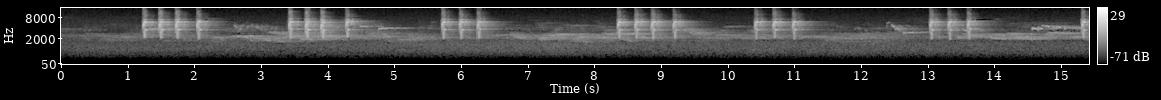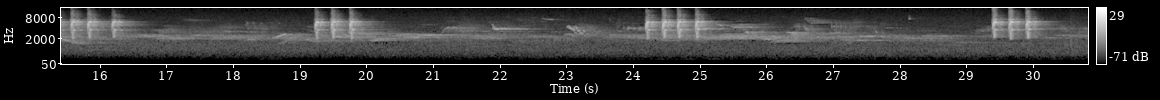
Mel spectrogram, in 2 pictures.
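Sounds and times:
other birds chirping: 1.1 - 30.8
common blackbird chink calls: 1.2 - 2.3, 3.4 - 4.6, 5.7 - 6.6, 8.3 - 9.5, 10.4 - 11.3, 13.0 - 13.9, 15.3 - 16.5, 19.2 - 20.1, 24.2 - 25.3, 29.4 - 30.8.

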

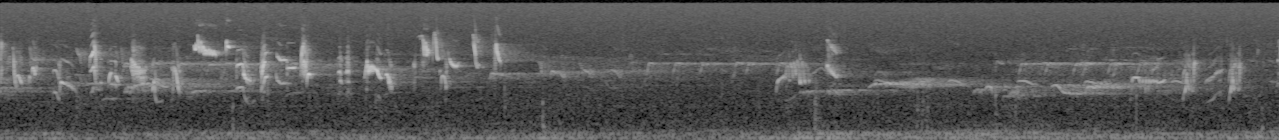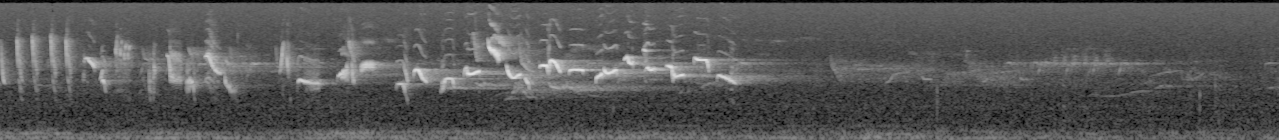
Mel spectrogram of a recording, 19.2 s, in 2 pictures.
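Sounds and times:
Eurasian blackcap song: 0.0 - 5.0, 8.4 - 15.4.

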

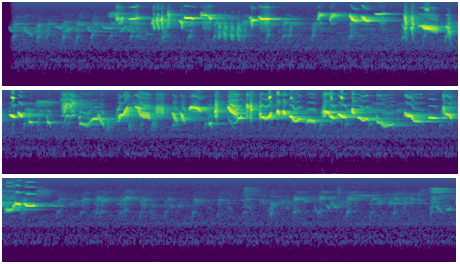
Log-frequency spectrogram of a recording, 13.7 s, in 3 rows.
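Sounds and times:
faint constant hum: 0.1 - 13.6
Eurasian blackcap warbling: 3.6 - 9.5.

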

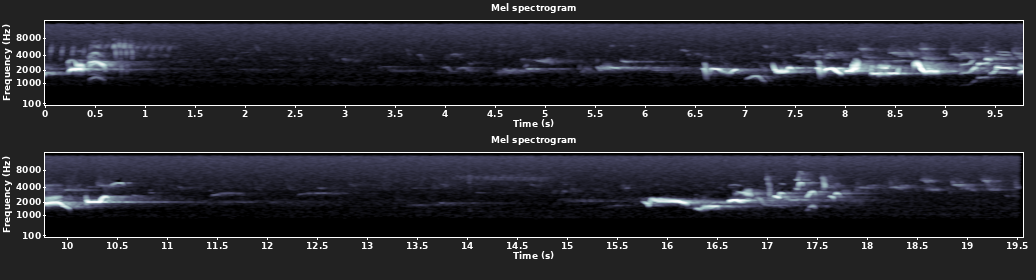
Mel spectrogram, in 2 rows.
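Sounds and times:
common blackbird singing: 0.0 - 1.4, 3.0 - 12.8, 15.0 - 19.5.

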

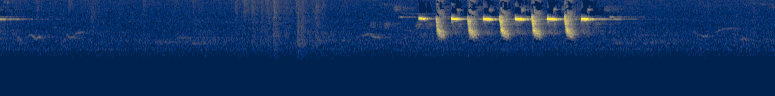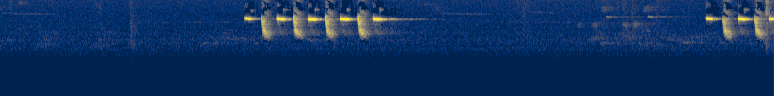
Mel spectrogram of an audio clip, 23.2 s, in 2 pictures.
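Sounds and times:
Great tit singing: 5.7 - 9.4, 15.2 - 17.8, 20.2 - 23.2.

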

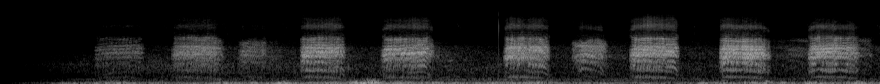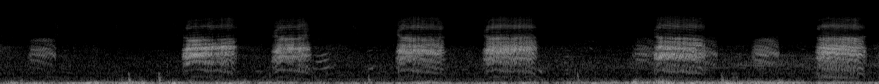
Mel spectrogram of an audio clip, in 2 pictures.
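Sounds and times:
carrion crow cawing: 1.0 - 4.4, 5.0 - 9.4, 10.6 - 12.0, 12.8 - 14.3, 15.1 - 17.5.

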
